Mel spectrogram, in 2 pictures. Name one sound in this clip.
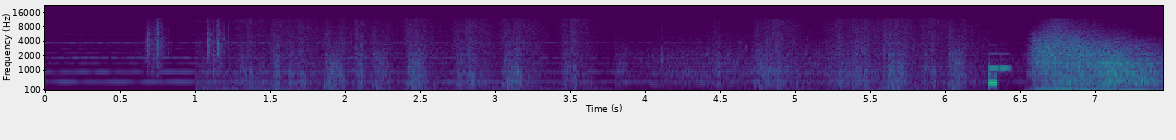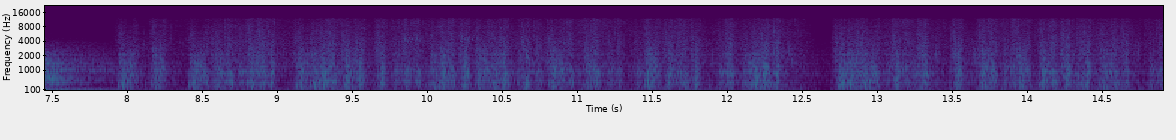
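Footsteps run quickly over grassy ground.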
